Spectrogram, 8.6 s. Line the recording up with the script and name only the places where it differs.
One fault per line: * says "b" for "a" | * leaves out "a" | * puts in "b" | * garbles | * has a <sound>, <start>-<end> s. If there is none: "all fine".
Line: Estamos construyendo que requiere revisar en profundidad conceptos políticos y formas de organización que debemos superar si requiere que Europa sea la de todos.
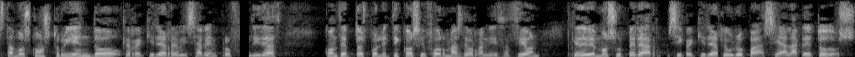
* has a dropout, 2.4-2.5 s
